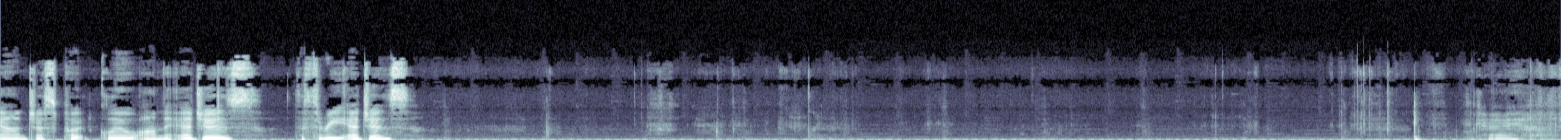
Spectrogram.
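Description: Paper rustles as it is folded and handled.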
